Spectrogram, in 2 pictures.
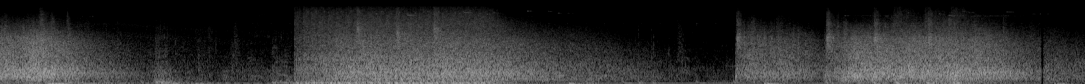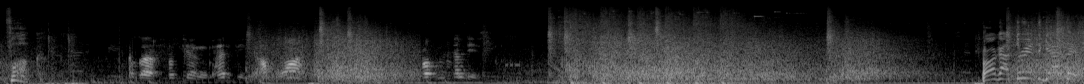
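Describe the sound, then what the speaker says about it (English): Repeated bursts of gunfire in a video game, loud rattling volleys aimed at the player that come in several long stretches with short gaps between them. "Oh, I'm getting shot."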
